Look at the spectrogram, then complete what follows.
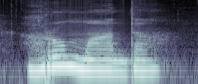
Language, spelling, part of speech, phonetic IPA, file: Ukrainian, громада, noun, [ɦrɔˈmadɐ], Uk-громада.ogg
- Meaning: 1. hromada, community; civic society 2. assembly (of citizens, people) 3. hromada, territorial administrative unit in Ukraine 4. bulk, mass (something big)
